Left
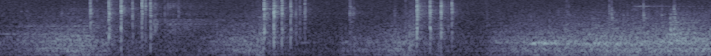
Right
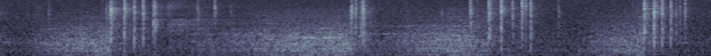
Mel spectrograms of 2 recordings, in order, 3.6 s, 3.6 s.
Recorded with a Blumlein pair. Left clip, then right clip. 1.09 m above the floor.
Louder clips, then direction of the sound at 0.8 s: Right 7 dB; 30° right.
